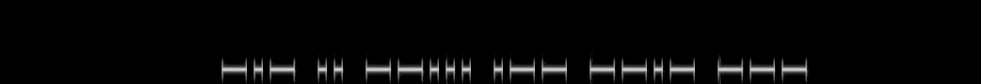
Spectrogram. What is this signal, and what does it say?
Morse code, heard as a keyed tone, about 15 wpm, 700 Hz. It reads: KI7WQO
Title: USA Call Signs - 6 Characters - Repeated 3x - 15wpm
